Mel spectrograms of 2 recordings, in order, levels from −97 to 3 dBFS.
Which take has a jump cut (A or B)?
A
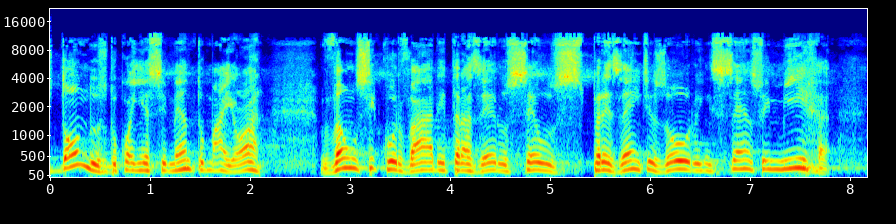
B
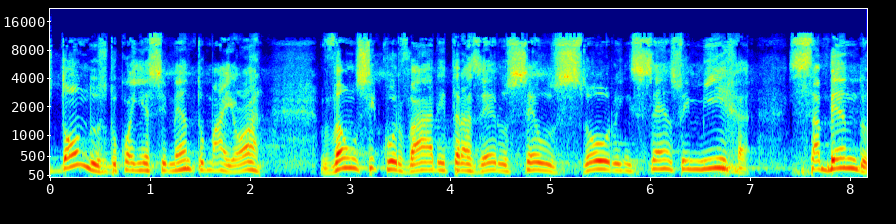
B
